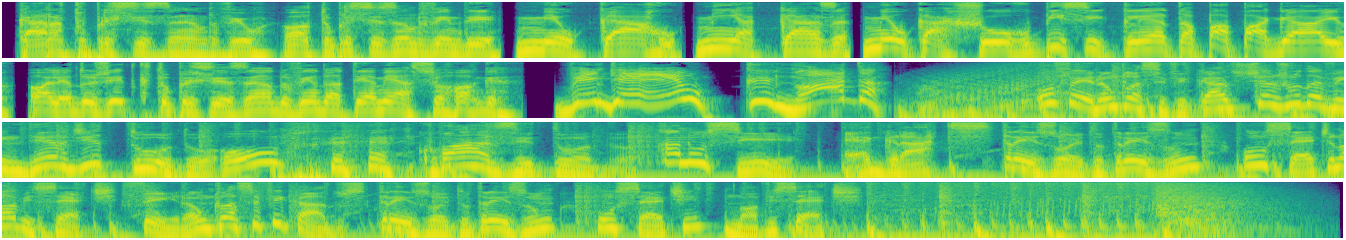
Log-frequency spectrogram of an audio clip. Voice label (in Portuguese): locutor caricata; feirao classificados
